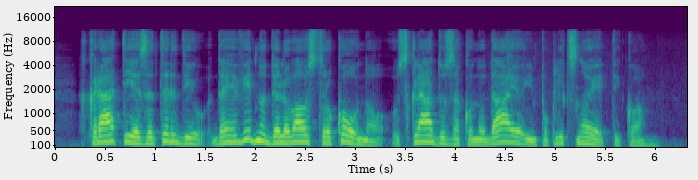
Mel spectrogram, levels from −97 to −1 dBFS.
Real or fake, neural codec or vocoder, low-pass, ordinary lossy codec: real; none; none; none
